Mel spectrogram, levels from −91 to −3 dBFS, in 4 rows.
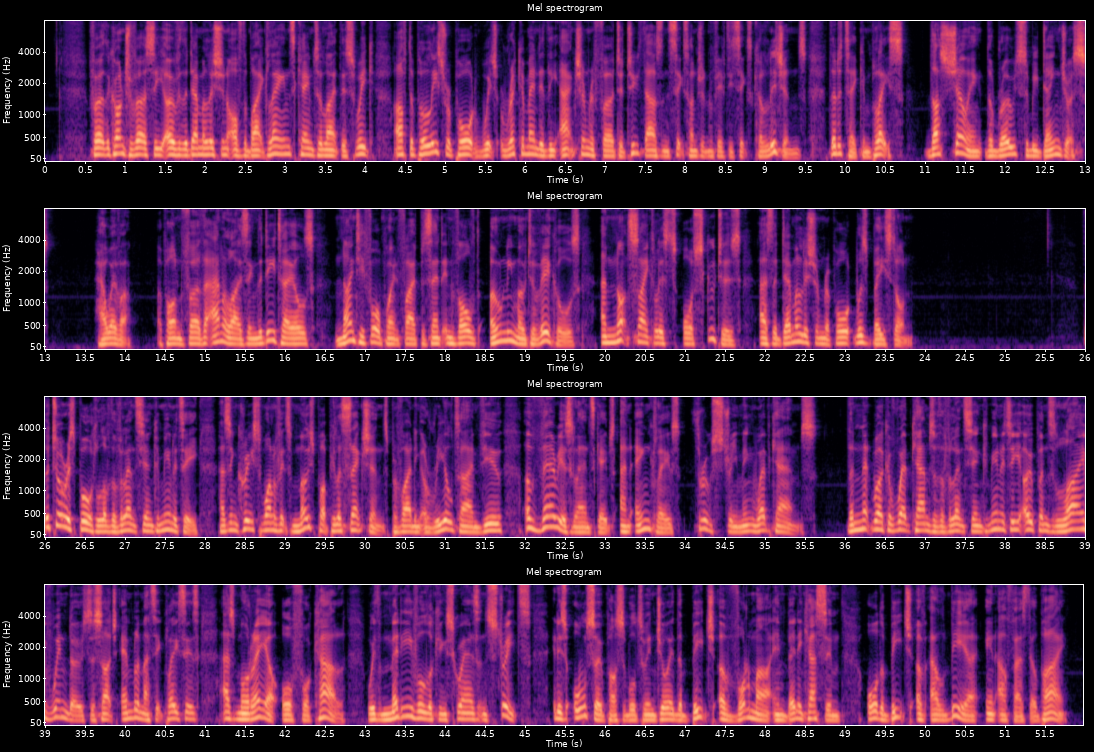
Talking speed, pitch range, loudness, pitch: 155 wpm, 110-145 Hz, -19 LUFS, 125 Hz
